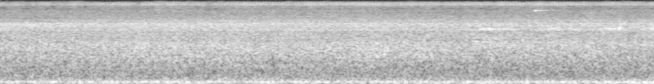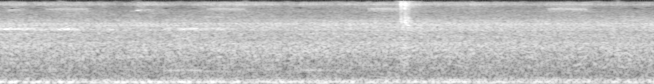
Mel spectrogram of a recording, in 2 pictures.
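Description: Steady low rumble of idling vehicle engines under an even hiss.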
